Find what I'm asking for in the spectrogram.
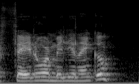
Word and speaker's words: Fedor Emelianenko: Great example, in MMA, there's a fighter, Fedor Emelianenko, right? – Well pronounced.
